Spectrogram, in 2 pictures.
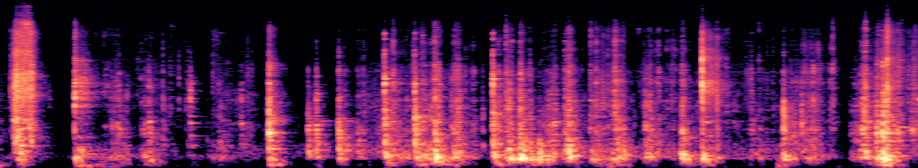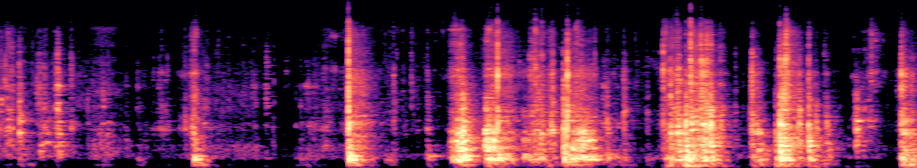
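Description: Rusty car sheet metal being wrenched and worked loose by hand after its spot welds were drilled out: irregular knocks, scrapes and rattles of the panel, busiest near the end as it comes free.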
